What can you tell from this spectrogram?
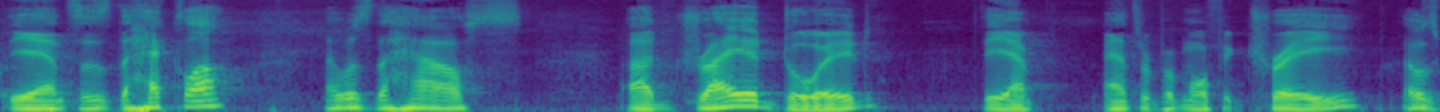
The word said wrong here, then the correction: Dryadoid: Am I saying that anywhere near right? – Dryadoid.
